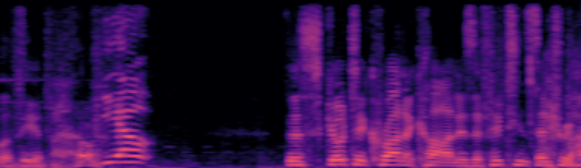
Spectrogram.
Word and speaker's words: Scotichronicon: The Scoticonocron, The Chronicon. something I learned today, is a Scotichronicon.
